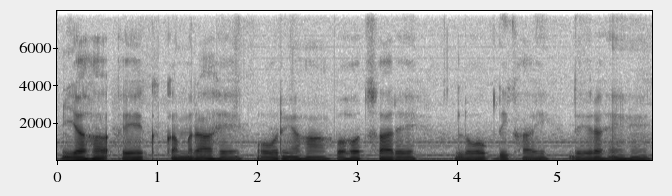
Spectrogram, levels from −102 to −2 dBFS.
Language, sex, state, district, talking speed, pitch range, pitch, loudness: Hindi, male, Maharashtra, Aurangabad, 130 wpm, 100-105 Hz, 100 Hz, -17 LUFS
